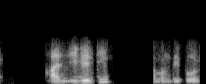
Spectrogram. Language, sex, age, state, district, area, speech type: Punjabi, male, 45-60, Punjab, Barnala, urban, conversation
